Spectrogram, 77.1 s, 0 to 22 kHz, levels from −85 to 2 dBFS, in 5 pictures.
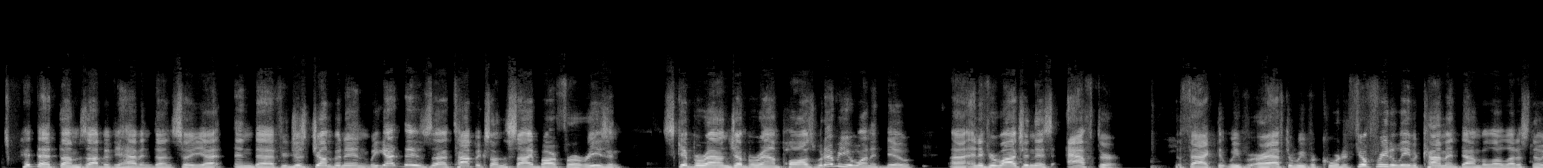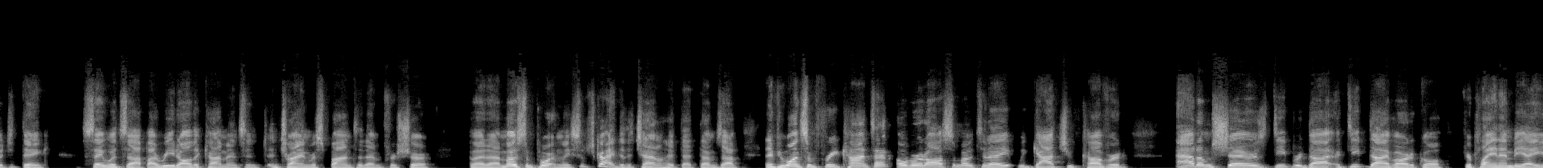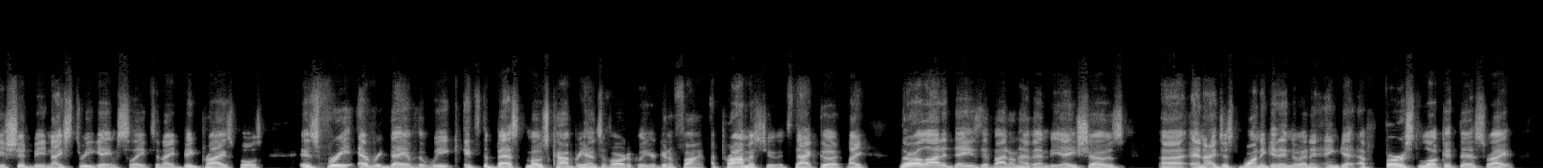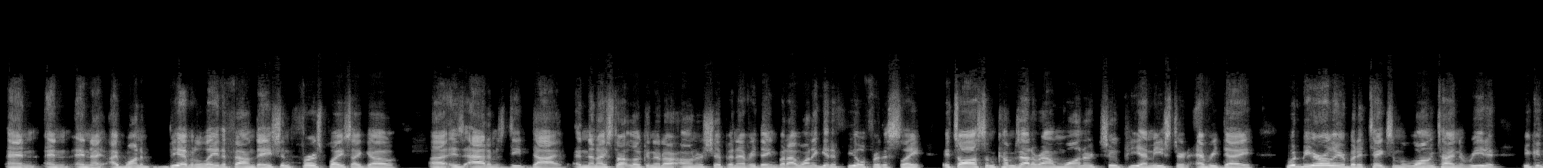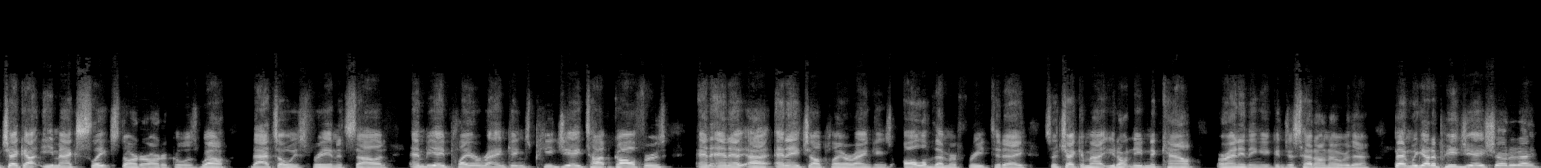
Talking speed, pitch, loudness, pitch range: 245 wpm, 165 Hz, -20 LUFS, 155-185 Hz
